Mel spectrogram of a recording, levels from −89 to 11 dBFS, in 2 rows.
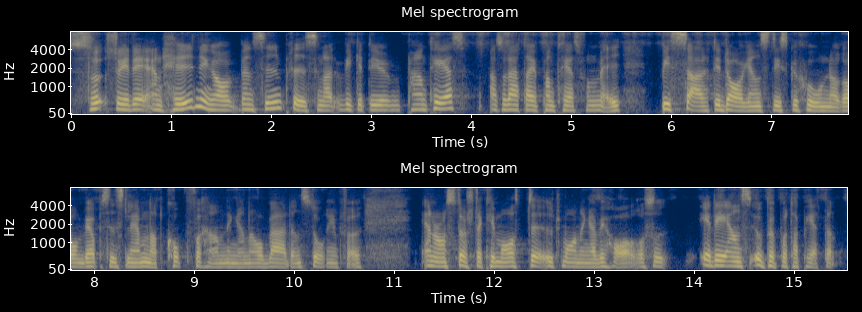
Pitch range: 160-220 Hz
